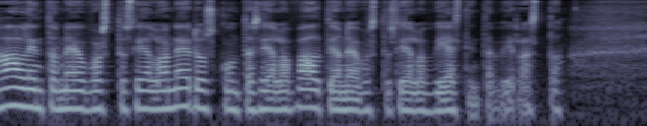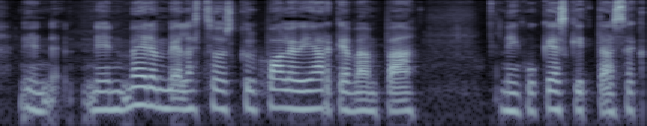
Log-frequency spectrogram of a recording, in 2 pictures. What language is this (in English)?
Finnish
